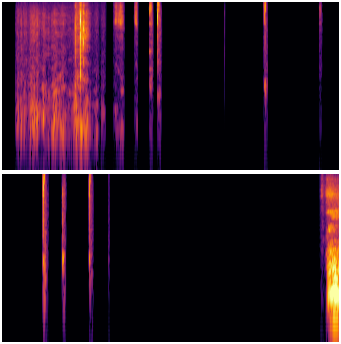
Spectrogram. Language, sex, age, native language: Icelandic, male, 50-59, Polish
